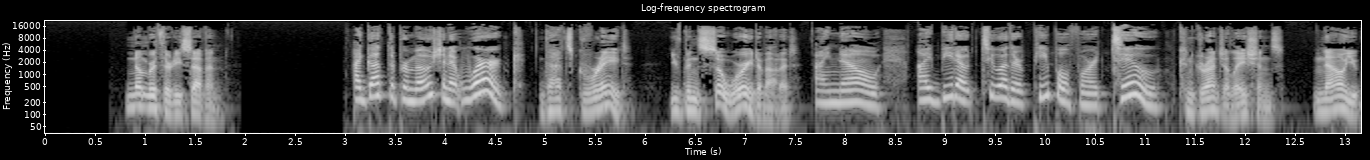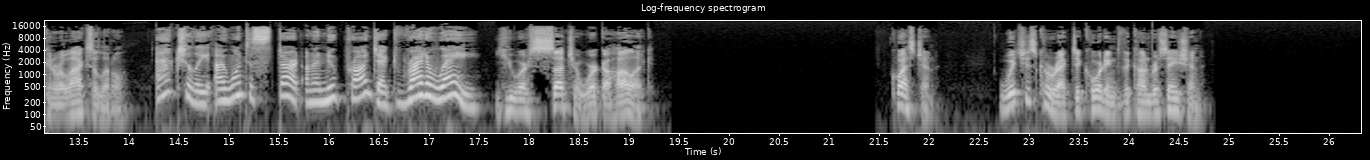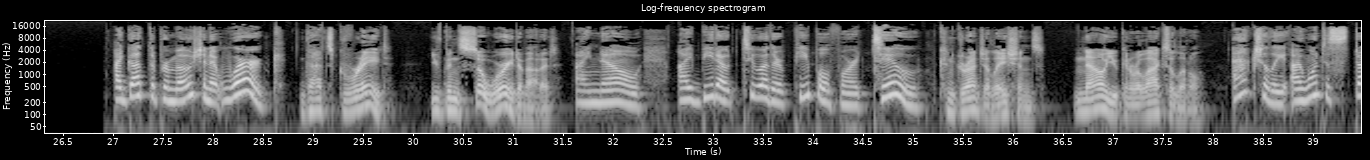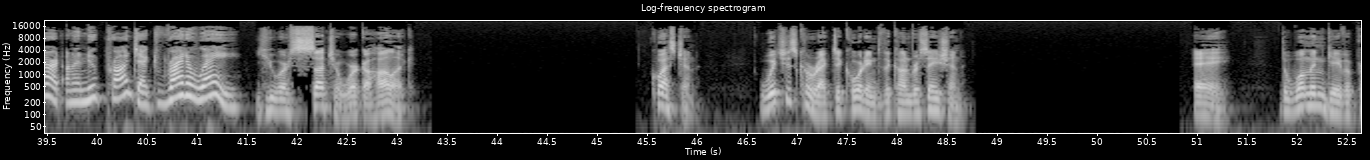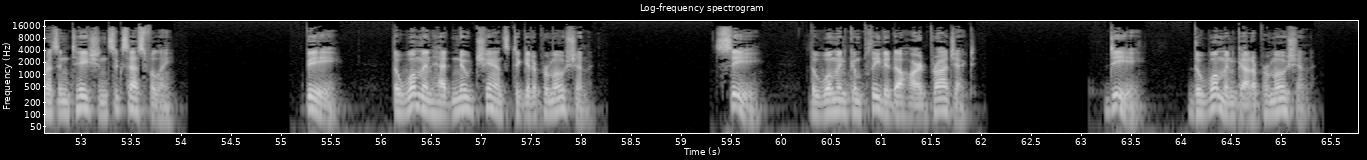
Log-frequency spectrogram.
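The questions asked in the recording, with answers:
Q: Which is correct according to the conversation?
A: D: The woman got a promotion.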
